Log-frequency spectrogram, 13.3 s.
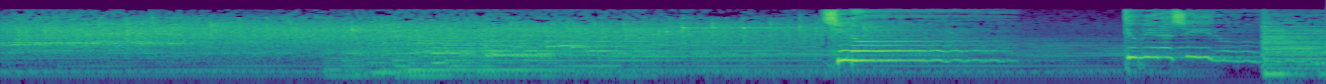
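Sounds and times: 
applause: 0.0 - 9.6
speech: 8.3 - 8.8, 11.7 - 13.1.

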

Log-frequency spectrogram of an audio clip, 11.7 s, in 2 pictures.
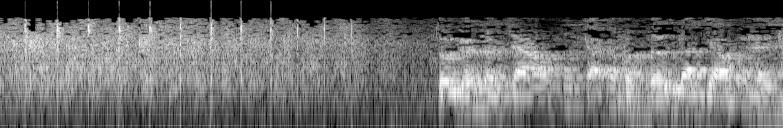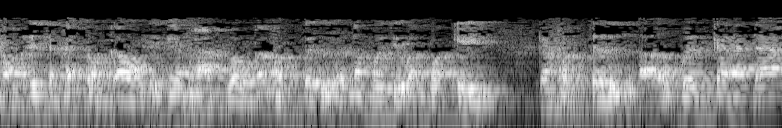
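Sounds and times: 
crowd applause welcoming first-time Buddhist visitors in Indio, Southern California: 0.0 - 2.9
speech: 3.3 - 11.7.

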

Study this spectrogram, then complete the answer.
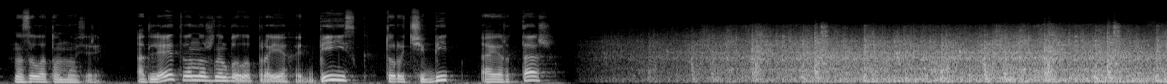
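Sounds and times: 
speech: 0.2 - 5.6
common-class carriage of a Barnaul–Biysk train rumbling: 5.8 - 11.6
train wheels clacking over rail joints: 5.9 - 11.6.

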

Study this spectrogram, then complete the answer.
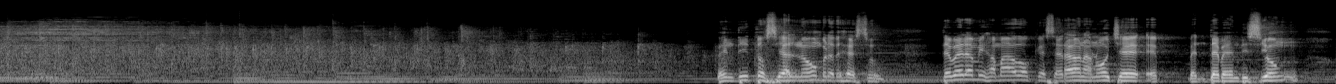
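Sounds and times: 
audience applause: 0.0 - 7.6
speech: 7.2 - 13.3.

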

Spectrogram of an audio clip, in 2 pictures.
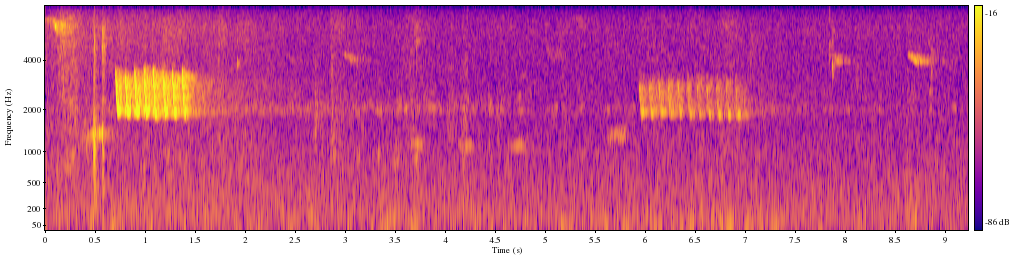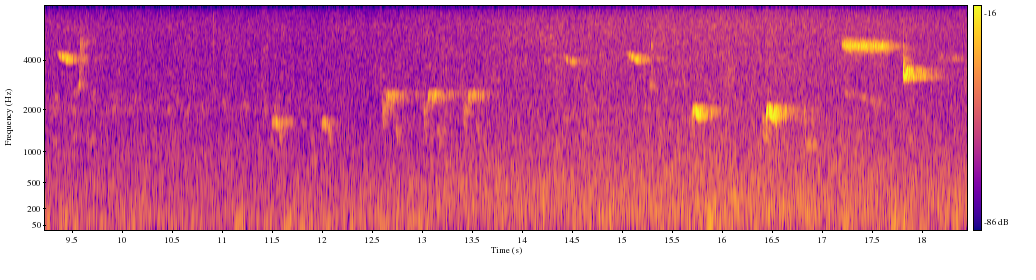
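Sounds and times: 
nightingale spring song in Ukraine: 0.0 - 1.6, 15.7 - 18.4.

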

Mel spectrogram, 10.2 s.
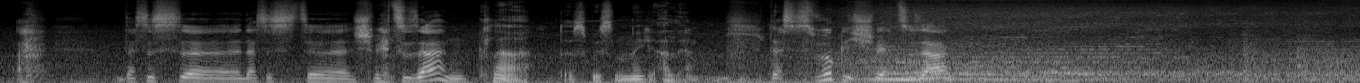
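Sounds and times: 
speech: 0.9 - 7.5
train bound for Potsdamer Straße arriving at station: 5.5 - 10.2.

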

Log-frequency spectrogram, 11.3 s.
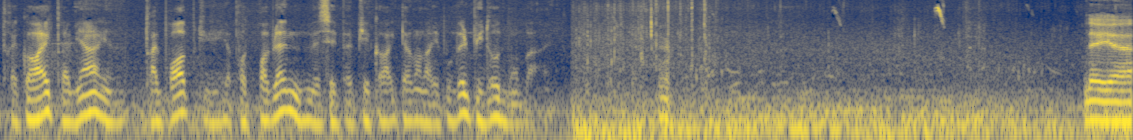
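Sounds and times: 
steady low outdoor rumble: 0.0 - 11.3
speech: 0.1 - 5.6, 6.6 - 7.0, 10.9 - 11.3
small birds chirping: 6.6 - 10.8.

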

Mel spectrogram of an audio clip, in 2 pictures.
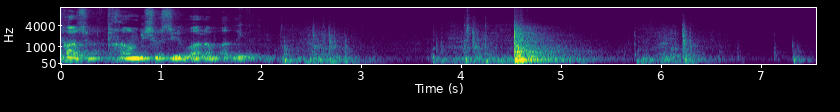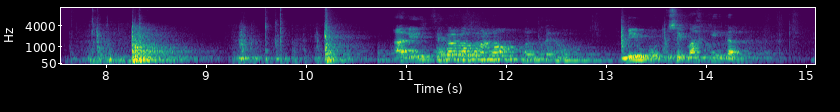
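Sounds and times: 
speech: 0.0 - 2.4, 10.9 - 14.5
wooden drawer sliding open and shut: 2.1 - 6.7, 7.3 - 10.6.

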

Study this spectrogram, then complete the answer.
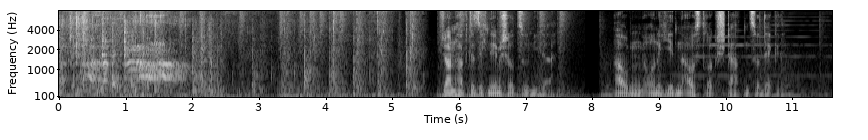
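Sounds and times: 
body tumbling down a staircase in an audio drama: 0.2 - 5.6
speech: 5.8 - 7.6, 8.4 - 11.2.

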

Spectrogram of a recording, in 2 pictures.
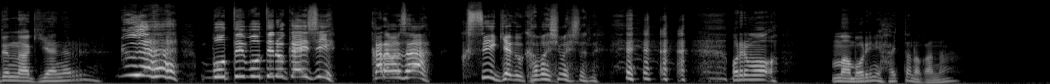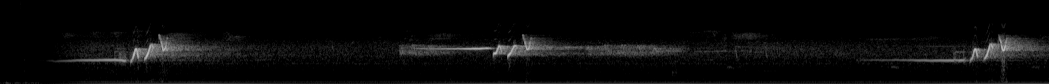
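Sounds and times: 
speech: 0.0 - 9.6
laughter: 5.9 - 7.2
Japanese bush warbler singing: 11.0 - 13.0, 14.5 - 20.9.

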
